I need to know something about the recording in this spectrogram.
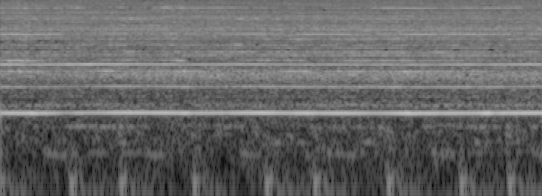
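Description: A power tool whines steadily as it cuts into wood.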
